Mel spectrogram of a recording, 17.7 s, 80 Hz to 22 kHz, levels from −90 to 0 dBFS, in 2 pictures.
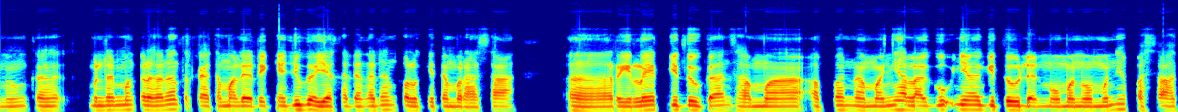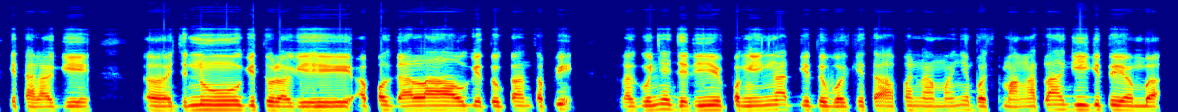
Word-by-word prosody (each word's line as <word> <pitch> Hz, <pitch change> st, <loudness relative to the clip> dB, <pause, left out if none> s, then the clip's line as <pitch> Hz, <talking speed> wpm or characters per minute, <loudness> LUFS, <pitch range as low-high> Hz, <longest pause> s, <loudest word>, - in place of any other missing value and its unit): meng 115 Hz, +2 st, -8 dB
ke 120 Hz, 0 st, -3 dB, 0.2 s
bener 130 Hz, +1 st, -1 dB
emang 135 Hz, +1 st, -4 dB
kadang-kadang 130 Hz, +2 st, +1 dB
terkait 125 Hz, -3 st, -3 dB
sama 125 Hz, +1 st, -1 dB
liriknya 125 Hz, 0 st, +1 dB
juga 135 Hz, 0 st, +2 dB
ya 120 Hz, -, +5 dB
kadang-kadang 120 Hz, +3 st, -4 dB
kalo 120 Hz, -, 0 dB
kita 120 Hz, 0 st, -4 dB
merasa, 115 Hz, +1 st, -2 dB, 0.4 s
eee, 115 Hz, -1 st, 0 dB
relate 120 Hz, +3 st, +3 dB
gitu 130 Hz, -2 st, +1 dB
kan 130 Hz, -, 0 dB
sama, 115 Hz, 0 st, +1 dB
apa 125 Hz, +2 st, -4 dB
namanya, 125 Hz, +1 st, -1 dB
lagunya 135 Hz, +2 st, 0 dB
gitu 130 Hz, -1 st, +1 dB
dan 115 Hz, -, 0 dB
momen-momennya 115 Hz, +4 st, -2 dB
pas -, -, -6 dB
saat 120 Hz, -1 st, -2 dB
kita 115 Hz, -1 st, -2 dB
lagi, 115 Hz, +1 st, 0 dB, 0.4 s
eee, 120 Hz, -1 st, +3 dB
jenuh 135 Hz, +2 st, +3 dB
gitu, 130 Hz, 0 st, +1 dB
lagi, 115 Hz, 0 st, +3 dB
apa, 130 Hz, +2 st, +1 dB
galau 125 Hz, +1 st, +4 dB
gitu 125 Hz, -2 st, -1 dB
kan. 125 Hz, -1 st, -1 dB
Tapi, -, -, -1 dB, 0.4 s
lagunya 125 Hz, +5 st, 0 dB
jadi 130 Hz, 0 st, +2 dB
pengingat 130 Hz, +2 st, 0 dB
gitu 125 Hz, -1 st, 0 dB
buat 115 Hz, -1 st, +1 dB
kita, 120 Hz, 0 st, -2 dB
apa 130 Hz, +2 st, -5 dB
namanya, 120 Hz, +1 st, -5 dB
buat 120 Hz, -, +4 dB
semangat 115 Hz, +1 st, -2 dB
lagi 140 Hz, -1 st, +1 dB
gitu 135 Hz, 0 st, +1 dB
ya, 125 Hz, -2 st, +4 dB
Mbak? 120 Hz, 0 st, +1 dB
125 Hz, 175 wpm, -14 LUFS, 115-130 Hz, 0.4 s, ya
